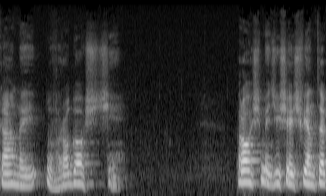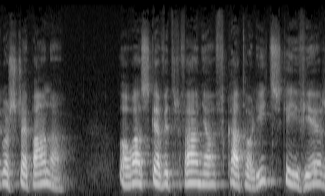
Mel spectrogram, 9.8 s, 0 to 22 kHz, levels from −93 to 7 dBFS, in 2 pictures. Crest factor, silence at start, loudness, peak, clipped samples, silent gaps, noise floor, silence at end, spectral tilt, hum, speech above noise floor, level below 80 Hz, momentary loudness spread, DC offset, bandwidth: 22 dB; 0 s; -21 LUFS; 0 dBFS; under 0.1%; none; -64 dBFS; 0 s; -6 dB/octave; none; 43 dB; -74 dBFS; 14 LU; under 0.1%; 16.5 kHz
